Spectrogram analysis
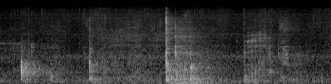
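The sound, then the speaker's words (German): Risotto being stirred in a pan: four distinct scraping strokes of the spoon, spaced at a steady pace over a soft sizzle, with no voices. “Natürlich muss man rühren beim Risotto, aber das ist eigentlich nur unterrühren jetzt.”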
